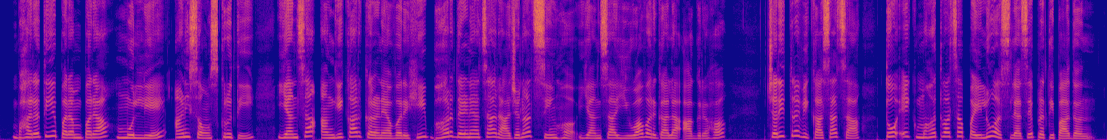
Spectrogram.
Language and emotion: Marathi, neutral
